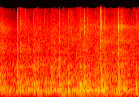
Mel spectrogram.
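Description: Background noise of a large debating chamber, a steady hubbub with scattered light taps and knocks as a member sits down at his desk, and a sharp click at the very start.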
